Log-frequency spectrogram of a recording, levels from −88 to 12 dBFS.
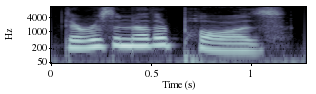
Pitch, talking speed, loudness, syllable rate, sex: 215 Hz, 190 wpm, -15 LUFS, 7.7 syllables/s, female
